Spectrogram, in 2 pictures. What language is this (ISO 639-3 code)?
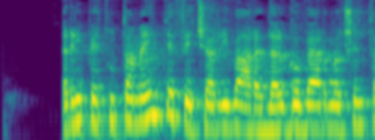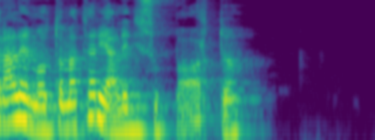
ita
